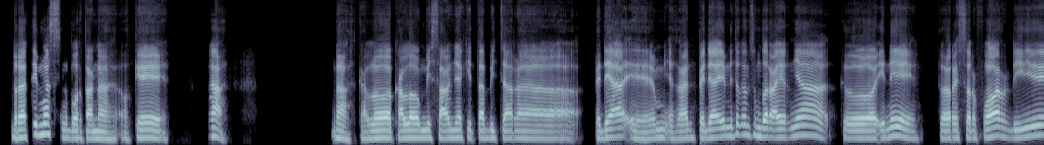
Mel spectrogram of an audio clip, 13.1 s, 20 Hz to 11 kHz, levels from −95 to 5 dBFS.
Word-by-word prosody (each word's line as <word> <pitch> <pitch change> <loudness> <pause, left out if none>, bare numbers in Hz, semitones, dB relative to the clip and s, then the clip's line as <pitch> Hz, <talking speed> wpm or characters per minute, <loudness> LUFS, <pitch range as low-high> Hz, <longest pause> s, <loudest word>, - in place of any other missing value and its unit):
Berarti 140 +6 +3
Mas, 195 -4 0
ngebor 130 -2 -2
tanah? 120 -2 0
Oke. 125 +1 +1 0.5
Nah - - +1 1.3
Nah, 125 -4 +1
kalau 130 +2 +2
kalau 130 +1 +3
misalnya 130 0 0
kita 130 -1 -2
bicara 125 0 -2 0.9
PDAM, 125 -2 0
ya 115 - -5
kan. 125 +2 -1
PDAM 140 +4 +2
itu 190 - -3
kan 185 -1 -4
sumber 150 -4 +1
airnya 155 +3 +1 0.2
ke 130 -1 +2
ini 135 -3 0 0.2
ke 130 - -4
reservoir 135 +4 +1
di, 140 +5 -2
130 Hz, 115 wpm, -22 LUFS, 125-145 Hz, 1.3 s, Berarti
